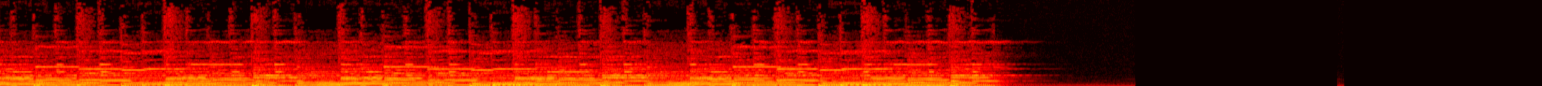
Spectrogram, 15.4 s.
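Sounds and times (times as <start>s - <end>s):
happy instrumental music: 0.0s - 10.5s.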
